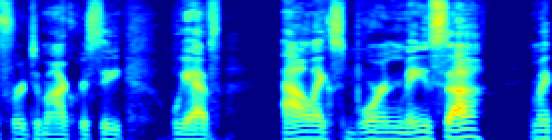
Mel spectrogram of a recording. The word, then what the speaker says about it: Bornemisza: We have Alex Bornemisza. Am I saying it right? Bornemisza.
